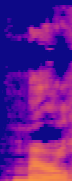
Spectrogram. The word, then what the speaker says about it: Merrill: introduce Merill Hutchinson now your name is spelled m e r r i l l but when you first told me your name you it sounded more like m e r l e well depends on what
